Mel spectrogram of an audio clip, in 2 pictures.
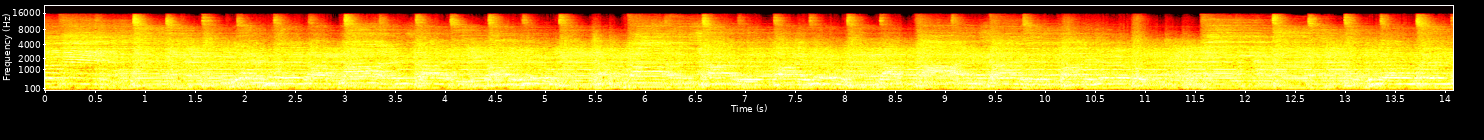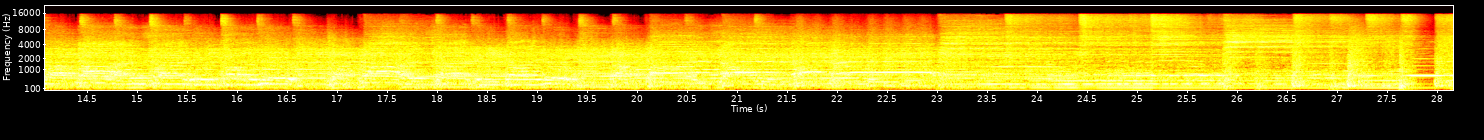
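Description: Rock band playing live in a room: electric bass and electric guitar with drums, a full continuous groove.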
